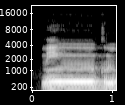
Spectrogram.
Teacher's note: ini nun sukun bertemu kaf baru kita membacanya samar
